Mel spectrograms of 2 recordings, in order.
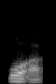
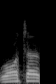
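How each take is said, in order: First: The middle consonant is a glottal stop. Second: The middle consonant is a clear t sound. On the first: "the T is pronounced as a. ... they said water" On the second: "instead of saying water"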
